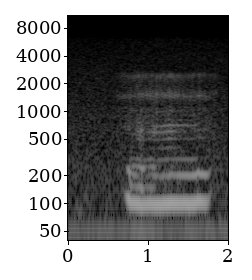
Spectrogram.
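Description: A man's slow, drawn-out voice holding one word in a low, even monotone for about a second: speech from a hypnotic induction.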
